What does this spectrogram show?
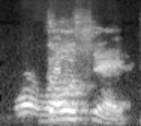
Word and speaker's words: Gautier: She said, "Gauche." And I'm like, "Spell that." And when she spelled it, I was like, "Yeah, I passed through there before." I don't remember how it's spelled, but it's got a Gautier. that one. Gauche.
